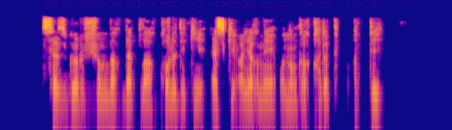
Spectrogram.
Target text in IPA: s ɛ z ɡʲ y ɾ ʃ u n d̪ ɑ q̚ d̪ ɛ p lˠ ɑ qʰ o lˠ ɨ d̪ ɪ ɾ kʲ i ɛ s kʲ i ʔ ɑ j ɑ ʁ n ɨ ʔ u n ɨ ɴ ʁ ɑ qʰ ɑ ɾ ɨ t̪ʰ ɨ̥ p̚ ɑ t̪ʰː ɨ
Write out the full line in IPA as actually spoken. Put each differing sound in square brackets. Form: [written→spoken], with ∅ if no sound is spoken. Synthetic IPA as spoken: s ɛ z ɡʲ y ɾ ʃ u n d̪ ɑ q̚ d̪ ɛ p lˠ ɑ qʰ o lˠ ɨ d̪ ɪ [ɾ→∅] kʲ i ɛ s kʲ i ʔ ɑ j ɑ ʁ n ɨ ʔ u n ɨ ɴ ʁ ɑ qʰ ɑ ɾ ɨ t̪ʰ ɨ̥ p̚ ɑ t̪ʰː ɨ

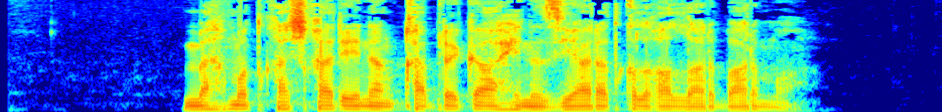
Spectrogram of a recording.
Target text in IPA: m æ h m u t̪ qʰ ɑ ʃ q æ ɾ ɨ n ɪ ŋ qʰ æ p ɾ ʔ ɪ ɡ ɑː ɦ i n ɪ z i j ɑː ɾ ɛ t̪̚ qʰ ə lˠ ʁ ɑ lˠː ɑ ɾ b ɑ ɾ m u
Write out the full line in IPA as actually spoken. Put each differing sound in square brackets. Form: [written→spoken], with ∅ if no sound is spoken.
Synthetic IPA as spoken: m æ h m u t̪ qʰ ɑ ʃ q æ ɾ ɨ n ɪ ŋ qʰ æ [p→b] ɾ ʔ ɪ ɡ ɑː ɦ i n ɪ z i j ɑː ɾ ɛ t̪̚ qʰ ə lˠ ʁ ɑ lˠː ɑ ɾ b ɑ ɾ m u

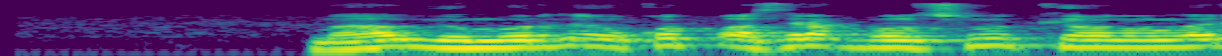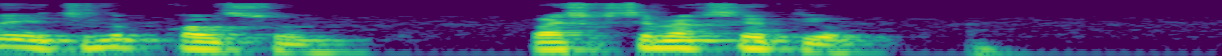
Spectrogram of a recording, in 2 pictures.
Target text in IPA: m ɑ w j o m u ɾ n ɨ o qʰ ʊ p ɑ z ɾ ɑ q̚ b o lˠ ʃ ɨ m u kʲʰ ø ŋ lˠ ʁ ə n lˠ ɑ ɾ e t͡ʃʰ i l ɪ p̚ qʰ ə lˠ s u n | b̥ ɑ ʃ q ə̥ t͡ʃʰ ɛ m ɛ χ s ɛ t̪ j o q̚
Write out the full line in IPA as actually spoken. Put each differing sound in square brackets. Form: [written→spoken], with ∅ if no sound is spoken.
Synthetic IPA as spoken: m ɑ w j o m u ɾ n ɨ o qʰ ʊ p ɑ z ɾ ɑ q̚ b o lˠ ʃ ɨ m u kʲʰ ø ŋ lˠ ʁ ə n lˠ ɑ ɾ e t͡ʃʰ i l ɪ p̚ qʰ [ə→ɑ] lˠ s u n | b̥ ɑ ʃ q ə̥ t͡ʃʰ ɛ m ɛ χ s ɛ t̪ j o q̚

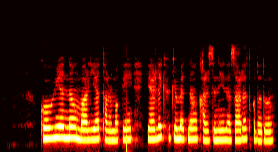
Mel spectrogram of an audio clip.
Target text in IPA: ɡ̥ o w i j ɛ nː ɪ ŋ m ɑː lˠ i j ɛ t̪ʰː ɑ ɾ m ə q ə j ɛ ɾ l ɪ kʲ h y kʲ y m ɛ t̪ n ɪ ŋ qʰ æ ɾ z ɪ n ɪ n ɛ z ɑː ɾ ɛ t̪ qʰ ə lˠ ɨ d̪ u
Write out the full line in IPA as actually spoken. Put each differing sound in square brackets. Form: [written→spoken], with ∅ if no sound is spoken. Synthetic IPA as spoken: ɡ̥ o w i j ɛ nː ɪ ŋ m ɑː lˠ i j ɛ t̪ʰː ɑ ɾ m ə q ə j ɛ ɾ l ɪ kʲ h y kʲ y m ɛ t̪ n ɪ ŋ qʰ æ ɾ z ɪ n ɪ n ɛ z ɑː ɾ ɛ t̪ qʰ ə lˠ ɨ d̪ u

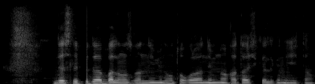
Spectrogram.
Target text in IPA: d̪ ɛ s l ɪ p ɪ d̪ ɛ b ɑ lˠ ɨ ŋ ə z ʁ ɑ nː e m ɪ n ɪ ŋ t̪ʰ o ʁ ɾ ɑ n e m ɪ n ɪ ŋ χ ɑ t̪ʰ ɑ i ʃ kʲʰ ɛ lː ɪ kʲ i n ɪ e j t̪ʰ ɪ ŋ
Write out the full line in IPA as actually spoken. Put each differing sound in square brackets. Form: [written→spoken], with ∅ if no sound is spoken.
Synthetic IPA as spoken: d̪ ɛ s l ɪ p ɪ d̪ ɛ b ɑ lˠ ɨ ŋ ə z ʁ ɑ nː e m ɪ n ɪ ŋ t̪ʰ o ʁ ɾ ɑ n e m ɪ n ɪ ŋ χ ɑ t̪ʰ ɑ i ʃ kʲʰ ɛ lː ɪ kʲ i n ɪ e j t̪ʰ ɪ ŋ

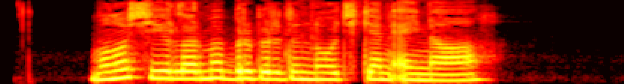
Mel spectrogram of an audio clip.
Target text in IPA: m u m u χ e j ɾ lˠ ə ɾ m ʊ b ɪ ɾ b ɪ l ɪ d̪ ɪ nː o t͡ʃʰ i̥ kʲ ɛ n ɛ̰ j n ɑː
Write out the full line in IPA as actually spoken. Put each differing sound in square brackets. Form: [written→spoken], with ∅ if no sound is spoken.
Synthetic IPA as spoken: m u [m→n] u [χ→ʃ] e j ɾ lˠ [ə→ɑ] ɾ m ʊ b ɪ ɾ b ɪ [l→ɾ] ɪ d̪ ɪ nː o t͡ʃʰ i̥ kʲ ɛ n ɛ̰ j n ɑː

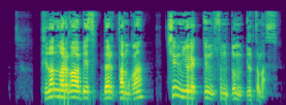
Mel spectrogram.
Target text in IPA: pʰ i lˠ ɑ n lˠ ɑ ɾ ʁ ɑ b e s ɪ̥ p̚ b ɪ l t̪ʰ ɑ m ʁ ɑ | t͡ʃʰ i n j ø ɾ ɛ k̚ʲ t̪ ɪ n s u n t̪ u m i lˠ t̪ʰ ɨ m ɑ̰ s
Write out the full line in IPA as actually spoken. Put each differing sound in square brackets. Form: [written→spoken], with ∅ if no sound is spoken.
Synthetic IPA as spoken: pʰ i lˠ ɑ n lˠ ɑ ɾ ʁ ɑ b e s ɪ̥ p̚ b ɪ [l→ɾ] t̪ʰ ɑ m ʁ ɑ | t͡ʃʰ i n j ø ɾ ɛ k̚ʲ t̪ ɪ n s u n [t̪→d̪] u m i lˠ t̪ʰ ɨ m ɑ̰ s

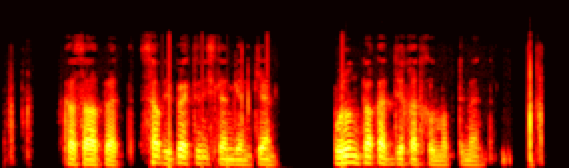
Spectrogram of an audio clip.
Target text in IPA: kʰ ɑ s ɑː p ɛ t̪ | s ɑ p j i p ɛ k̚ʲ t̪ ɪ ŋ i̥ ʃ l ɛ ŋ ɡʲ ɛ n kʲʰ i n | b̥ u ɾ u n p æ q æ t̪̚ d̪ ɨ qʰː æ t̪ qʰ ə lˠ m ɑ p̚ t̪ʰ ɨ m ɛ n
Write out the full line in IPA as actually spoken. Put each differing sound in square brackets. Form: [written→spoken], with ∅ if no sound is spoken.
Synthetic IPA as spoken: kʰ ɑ s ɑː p ɛ t̪ | s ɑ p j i p ɛ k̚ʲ t̪ ɪ [ŋ→n] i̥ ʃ l ɛ ŋ ɡʲ ɛ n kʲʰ [i→ɛ] n | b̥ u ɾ u n p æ q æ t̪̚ d̪ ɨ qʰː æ t̪ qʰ ə lˠ m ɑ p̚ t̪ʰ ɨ m ɛ n

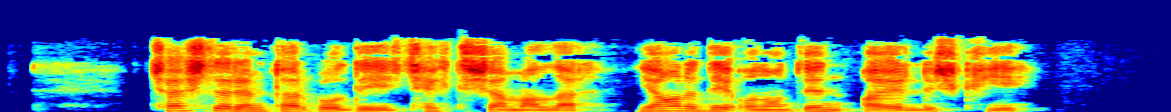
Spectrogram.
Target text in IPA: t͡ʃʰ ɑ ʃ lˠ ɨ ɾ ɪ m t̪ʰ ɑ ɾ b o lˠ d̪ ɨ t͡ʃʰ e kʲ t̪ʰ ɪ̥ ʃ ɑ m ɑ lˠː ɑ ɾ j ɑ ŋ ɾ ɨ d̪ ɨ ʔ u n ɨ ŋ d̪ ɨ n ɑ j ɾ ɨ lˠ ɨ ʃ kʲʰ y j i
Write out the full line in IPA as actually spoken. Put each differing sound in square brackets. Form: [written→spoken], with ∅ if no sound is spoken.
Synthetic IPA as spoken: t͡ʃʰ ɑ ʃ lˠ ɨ ɾ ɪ m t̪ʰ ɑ ɾ b o lˠ d̪ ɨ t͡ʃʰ [e→ɛ] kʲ t̪ʰ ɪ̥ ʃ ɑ m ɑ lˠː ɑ ɾ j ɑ ŋ ɾ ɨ d̪ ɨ ʔ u n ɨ ŋ d̪ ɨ n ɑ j ɾ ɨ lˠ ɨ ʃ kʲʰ y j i

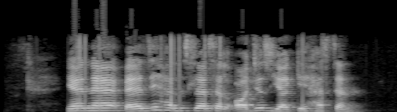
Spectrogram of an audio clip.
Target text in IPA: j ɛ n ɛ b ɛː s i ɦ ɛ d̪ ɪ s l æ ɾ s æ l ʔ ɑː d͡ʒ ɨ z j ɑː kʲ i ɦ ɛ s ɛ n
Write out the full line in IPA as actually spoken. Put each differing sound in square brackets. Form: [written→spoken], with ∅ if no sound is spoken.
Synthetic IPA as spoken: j ɛ n ɛ b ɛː [s→z] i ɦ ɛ d̪ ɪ s l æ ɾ s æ l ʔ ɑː d͡ʒ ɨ z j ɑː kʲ i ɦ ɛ s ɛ n

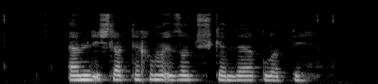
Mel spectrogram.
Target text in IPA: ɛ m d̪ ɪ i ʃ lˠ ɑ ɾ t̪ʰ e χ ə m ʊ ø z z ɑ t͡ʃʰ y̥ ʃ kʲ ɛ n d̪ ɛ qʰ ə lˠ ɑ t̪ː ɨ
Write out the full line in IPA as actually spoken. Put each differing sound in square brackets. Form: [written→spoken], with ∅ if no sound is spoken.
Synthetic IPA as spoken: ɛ m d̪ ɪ i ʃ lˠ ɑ ɾ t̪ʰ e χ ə m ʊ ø z [z→ʁ] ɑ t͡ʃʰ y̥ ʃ kʲ ɛ n d̪ ɛ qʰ ə lˠ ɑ t̪ː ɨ

